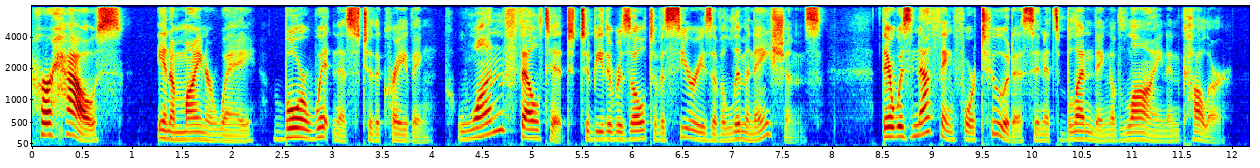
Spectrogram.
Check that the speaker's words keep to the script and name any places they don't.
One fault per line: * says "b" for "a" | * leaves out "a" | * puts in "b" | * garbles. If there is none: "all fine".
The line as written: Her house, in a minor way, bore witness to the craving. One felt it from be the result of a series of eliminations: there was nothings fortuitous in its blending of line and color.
* says "to" for "from"
* says "nothing" for "nothings"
